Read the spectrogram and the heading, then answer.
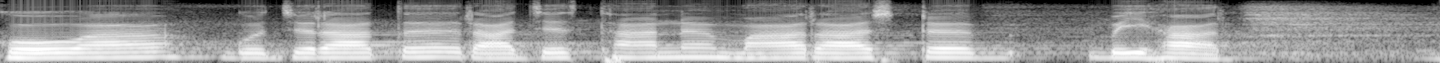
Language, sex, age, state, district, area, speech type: Sindhi, female, 30-45, Gujarat, Junagadh, rural, spontaneous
